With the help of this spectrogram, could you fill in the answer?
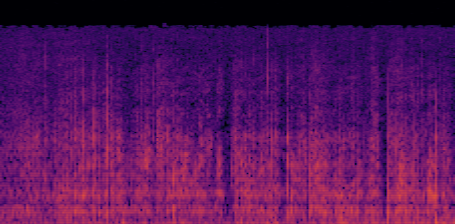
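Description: Long nails and fingertips scratch the floral relief on the tooled brown leather cover of a closed embossed journal lying on a table. A soft, steady rasping scratch runs throughout, broken by scattered sharper scrapes and light taps, with the sound sitting mostly in the low and middle range.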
